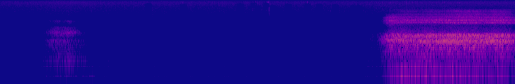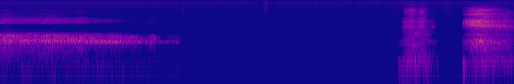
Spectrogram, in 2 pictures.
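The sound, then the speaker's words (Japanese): Close, breathy exhalations right at the microphone: a soft puff, then a long, loud sighing breath lasting a few seconds, followed after a pause by two quick breaths, with no talking. “私の吐息感じる？”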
